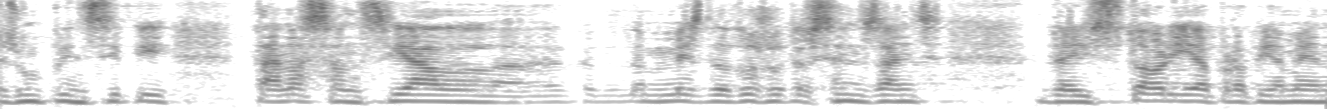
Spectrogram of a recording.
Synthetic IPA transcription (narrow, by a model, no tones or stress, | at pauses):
ezumpɾinsipit̪anəsənsialˠ | əmːezðəðozot̪ɾɛsenzaɲz | d̪əist̪ɔɾiəpɾɔpiəmen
